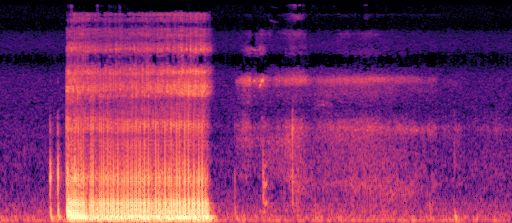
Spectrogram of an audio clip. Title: French bulldog snores like human 😴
